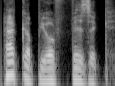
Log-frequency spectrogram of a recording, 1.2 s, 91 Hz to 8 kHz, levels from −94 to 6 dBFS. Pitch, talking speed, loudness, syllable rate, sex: 110 Hz, 205 wpm, -22 LUFS, 4.6 syllables/s, male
